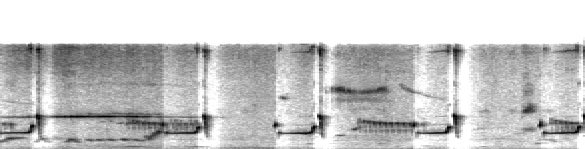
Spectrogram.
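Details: Varied song of a male bar-winged prinia, ngotot, ngalun and kristal styles: level ringing whistles snapping up into a loud click, phrases coming roughly each second, some lower notes early on, faint low rumble beneath.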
